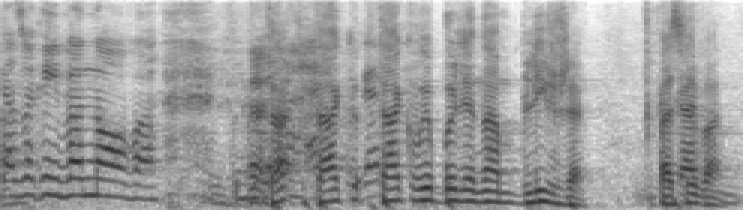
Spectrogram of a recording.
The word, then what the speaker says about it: Иванова: благодаря мго болье спасибо много често са ме питали къде е ударението на името ми на и всички ме наричаха иванова като са мислили че иванова звучи на български по български така ли а да а всъщност на руски е иванова а на всички ме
